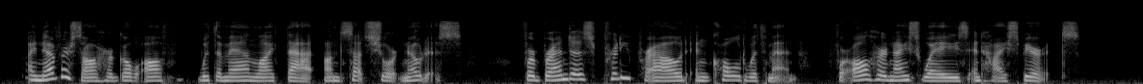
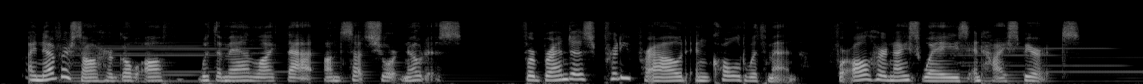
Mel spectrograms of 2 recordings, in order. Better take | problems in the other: first | noise reduction (classical method log-MMSE)

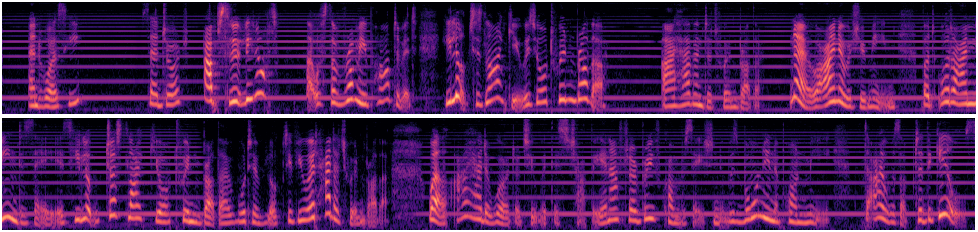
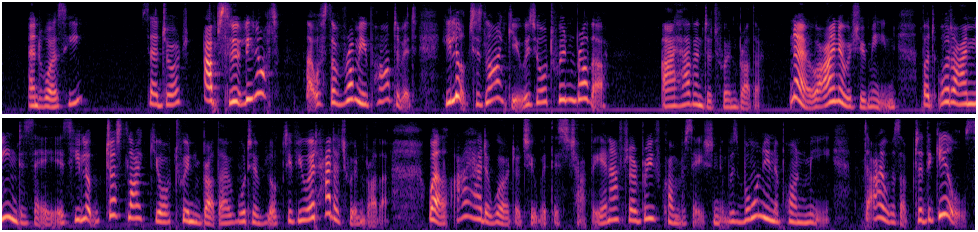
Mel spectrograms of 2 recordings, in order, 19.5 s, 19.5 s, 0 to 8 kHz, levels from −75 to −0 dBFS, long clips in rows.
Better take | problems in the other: second | background sound (Bowed string instrument); 14 dB below the speech

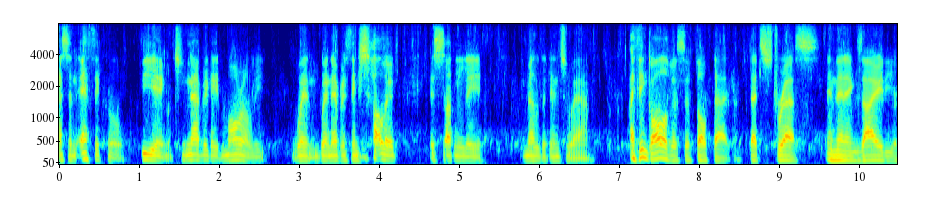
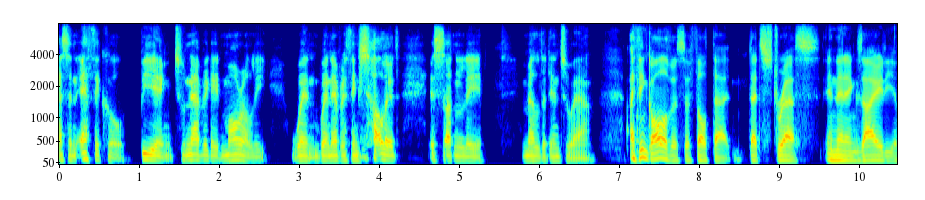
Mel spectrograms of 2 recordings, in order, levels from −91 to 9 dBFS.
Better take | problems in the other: second | noise reduction (neural separator model SepFormer DNS4)

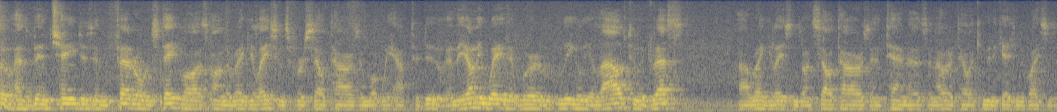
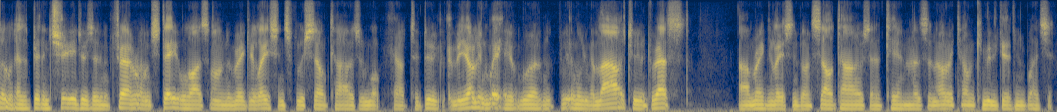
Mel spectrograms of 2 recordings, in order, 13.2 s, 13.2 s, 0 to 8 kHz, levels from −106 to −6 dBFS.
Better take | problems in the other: first | noise reduction (neural diffusion model UNIVERSE++)

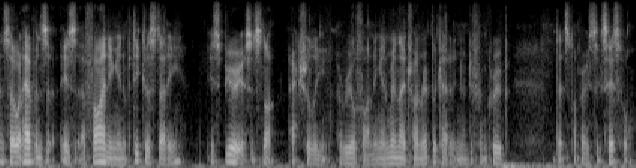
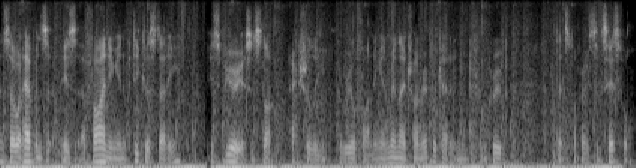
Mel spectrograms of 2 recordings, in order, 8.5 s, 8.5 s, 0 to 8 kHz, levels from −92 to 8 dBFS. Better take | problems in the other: first | background sound (Livestock, farm animals, working animals); 3 dB above the speech

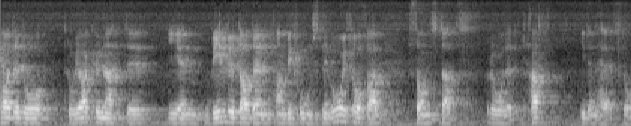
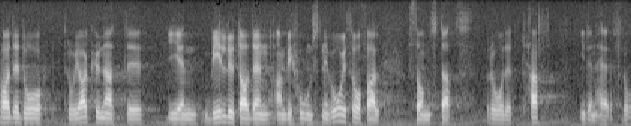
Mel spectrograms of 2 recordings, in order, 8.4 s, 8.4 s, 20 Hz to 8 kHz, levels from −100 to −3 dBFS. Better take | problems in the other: second | room echo; dies away in 0.8 s

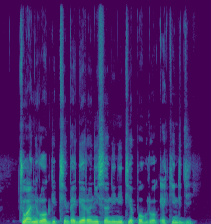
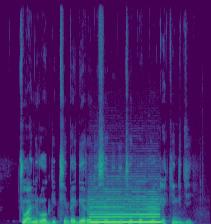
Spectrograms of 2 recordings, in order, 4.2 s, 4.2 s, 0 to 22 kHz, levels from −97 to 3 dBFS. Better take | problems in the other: first | background sound (Wind instrument, woodwind instrument); 5 dB above the speech

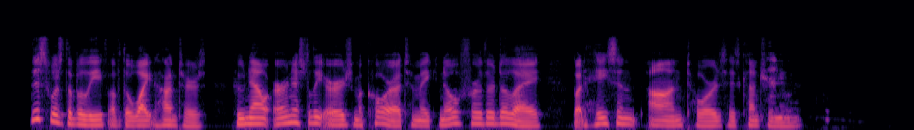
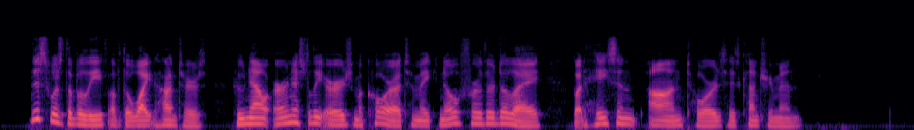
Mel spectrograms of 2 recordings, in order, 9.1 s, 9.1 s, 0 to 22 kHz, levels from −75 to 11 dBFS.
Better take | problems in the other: second | noise reduction (neural mask model DeepFilterNet 3)

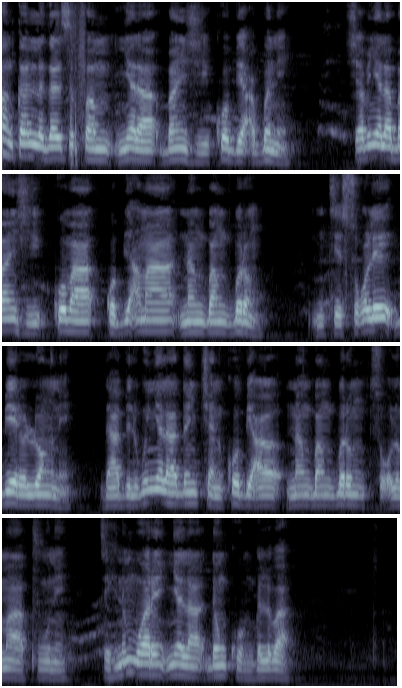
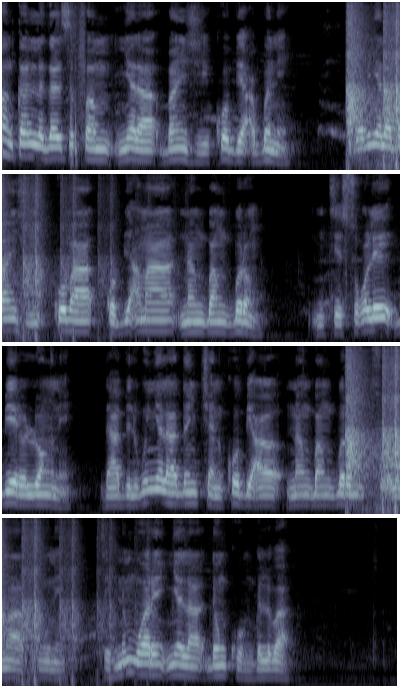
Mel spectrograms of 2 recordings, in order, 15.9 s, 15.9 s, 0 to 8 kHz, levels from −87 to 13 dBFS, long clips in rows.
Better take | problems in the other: first | background sound (Clapping); 10 dB below the speech

